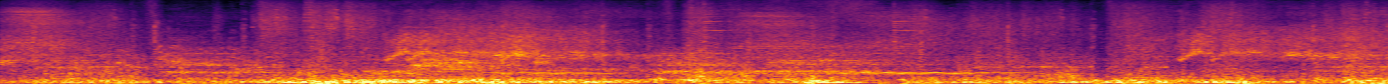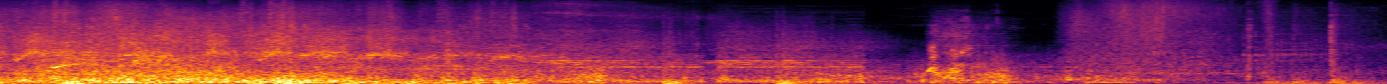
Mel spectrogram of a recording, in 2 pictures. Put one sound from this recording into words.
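Magic spells crackle and boom in a busy fight.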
